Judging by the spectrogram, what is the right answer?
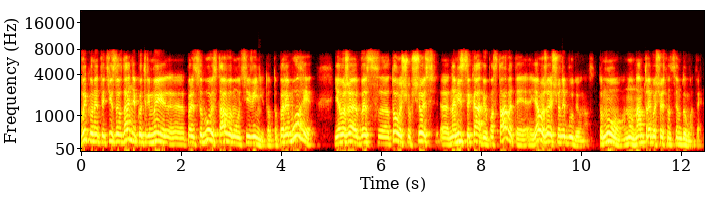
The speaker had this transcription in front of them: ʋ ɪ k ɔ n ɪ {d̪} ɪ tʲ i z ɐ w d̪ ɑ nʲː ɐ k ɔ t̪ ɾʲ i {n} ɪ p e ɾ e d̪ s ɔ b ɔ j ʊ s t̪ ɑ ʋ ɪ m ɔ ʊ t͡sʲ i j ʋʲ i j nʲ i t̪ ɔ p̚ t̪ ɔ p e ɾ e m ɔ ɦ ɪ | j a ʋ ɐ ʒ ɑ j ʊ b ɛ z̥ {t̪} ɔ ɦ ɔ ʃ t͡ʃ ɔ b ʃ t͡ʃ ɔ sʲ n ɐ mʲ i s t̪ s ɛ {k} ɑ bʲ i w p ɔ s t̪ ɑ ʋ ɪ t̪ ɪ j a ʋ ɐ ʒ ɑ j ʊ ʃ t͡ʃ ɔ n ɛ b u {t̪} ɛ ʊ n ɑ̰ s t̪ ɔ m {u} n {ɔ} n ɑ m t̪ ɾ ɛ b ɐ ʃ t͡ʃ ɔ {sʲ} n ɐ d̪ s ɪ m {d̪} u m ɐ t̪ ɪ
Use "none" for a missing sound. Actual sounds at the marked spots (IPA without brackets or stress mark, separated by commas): t̪, m, t̪, k, d̪, u, u, sʲ, d̪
